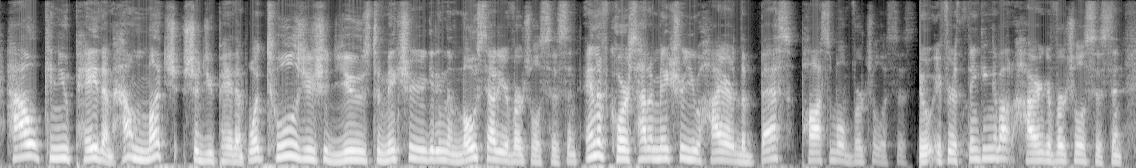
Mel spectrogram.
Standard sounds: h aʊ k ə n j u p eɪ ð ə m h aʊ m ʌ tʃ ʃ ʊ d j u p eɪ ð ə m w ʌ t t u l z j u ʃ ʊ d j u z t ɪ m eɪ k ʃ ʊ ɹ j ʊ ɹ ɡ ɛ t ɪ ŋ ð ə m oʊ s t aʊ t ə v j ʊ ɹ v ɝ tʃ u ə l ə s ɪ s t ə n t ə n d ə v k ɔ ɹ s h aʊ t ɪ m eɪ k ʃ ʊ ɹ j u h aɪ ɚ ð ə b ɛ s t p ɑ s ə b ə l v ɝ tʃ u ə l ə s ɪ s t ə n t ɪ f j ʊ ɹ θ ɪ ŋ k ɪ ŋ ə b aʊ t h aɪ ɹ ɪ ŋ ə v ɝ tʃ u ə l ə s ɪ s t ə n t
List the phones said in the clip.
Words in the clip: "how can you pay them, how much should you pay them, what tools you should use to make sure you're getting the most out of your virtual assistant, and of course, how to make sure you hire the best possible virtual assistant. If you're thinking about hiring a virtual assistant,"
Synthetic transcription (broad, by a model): h aʊ k ə n j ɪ p eɪ ð ə m h aʊ m ʌ tʃ ʃ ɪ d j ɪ p eɪ ð ə m w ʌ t t u l z j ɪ ʃ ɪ d j u z t ɪ m eɪ k ʃ ʊ ɹ j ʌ ɹ ɡ ɛ t ɪ ŋ ð ə m oʊ s t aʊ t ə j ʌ ɹ v ɝ tʃ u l ə s ɪ s t ə n t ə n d ə v k ɔ ɹ s h aʊ t ɪ m eɪ k ʃ ʊ ɹ j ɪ h aɪ ɚ ð ə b ɛ s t p ɑ s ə b l v ɝ tʃ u l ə s ɪ s t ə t ɪ f j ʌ ɹ θ ɪ ŋ k ɪ ŋ ə b aʊ t h aɪ ɹ ɪ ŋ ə v ɝ tʃ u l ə s ɪ s t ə n t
